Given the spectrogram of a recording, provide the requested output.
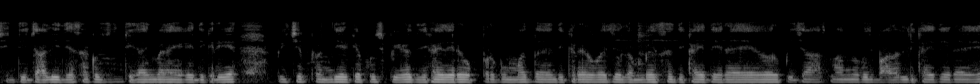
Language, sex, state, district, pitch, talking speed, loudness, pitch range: Hindi, male, Chhattisgarh, Sukma, 110 Hz, 245 wpm, -36 LUFS, 110-115 Hz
